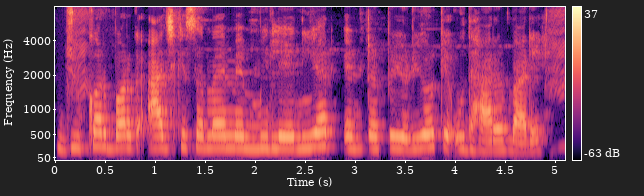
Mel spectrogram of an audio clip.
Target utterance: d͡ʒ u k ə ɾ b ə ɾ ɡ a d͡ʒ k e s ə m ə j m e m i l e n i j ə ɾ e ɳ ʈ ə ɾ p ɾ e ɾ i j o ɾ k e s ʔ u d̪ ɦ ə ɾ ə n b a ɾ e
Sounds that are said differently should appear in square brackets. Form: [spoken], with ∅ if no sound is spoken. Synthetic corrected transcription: d͡ʒ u k ə ɾ b ə ɾ ɡ a d͡ʒ k e s ə m ə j m e m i l e n i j ə ɾ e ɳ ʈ ə ɾ p ɾ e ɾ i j o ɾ k e [∅] ʔ u d̪ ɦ [a] ɾ ə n b a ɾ e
